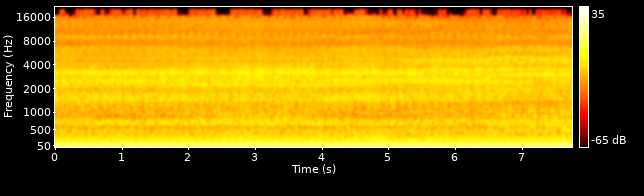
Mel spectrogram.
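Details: Smart Roadster engine at steady idle: regular light clacking about four times a second over the engine hum; owner asks if it is normal, suspects valves or timing chain; unconfirmed.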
